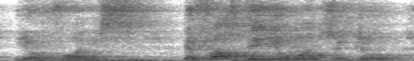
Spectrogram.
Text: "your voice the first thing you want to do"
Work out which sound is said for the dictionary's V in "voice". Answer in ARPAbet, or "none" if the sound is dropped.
V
